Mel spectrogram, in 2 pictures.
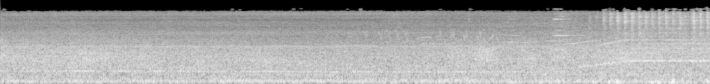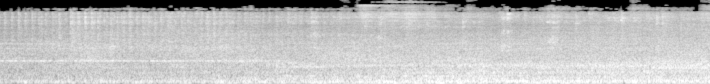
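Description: MARTA rapid-transit train on the elevated track, its electric motors whining up in pitch about seven seconds in and holding a steady tone, then the train growing louder over the last few seconds as it moves along the viaduct.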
